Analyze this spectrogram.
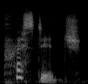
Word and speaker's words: prestige: And what's also super cool is that it appears that the earliest pronunciation of this word was prestige.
